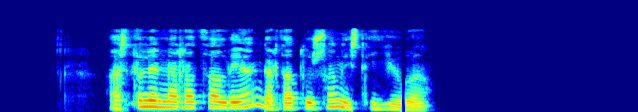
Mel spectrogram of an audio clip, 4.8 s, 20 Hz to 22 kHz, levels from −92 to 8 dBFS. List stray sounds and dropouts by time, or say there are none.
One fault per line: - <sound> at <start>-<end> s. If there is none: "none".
- dropout at 3.0-3.1 s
